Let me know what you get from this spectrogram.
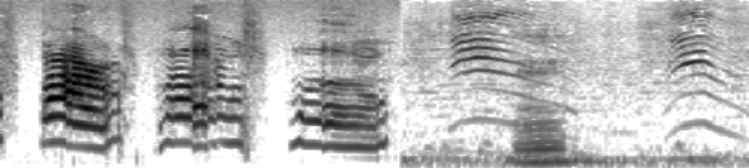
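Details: Mountain-village kitten, sound meant to drive off rats in the countryside, mewing three times in quick succession, followed by thinner, higher falling meows over a steady low droning hum.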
